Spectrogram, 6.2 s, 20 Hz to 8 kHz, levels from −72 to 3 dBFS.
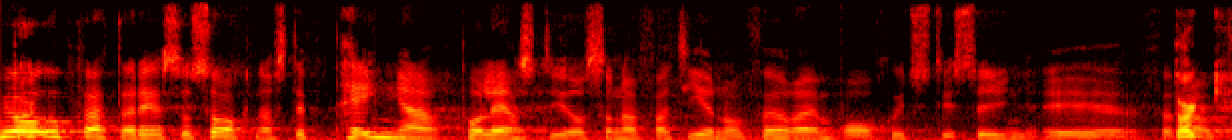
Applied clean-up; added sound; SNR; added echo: none; Car; 19 dB; none.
